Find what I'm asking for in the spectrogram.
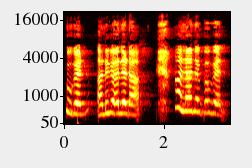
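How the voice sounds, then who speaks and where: A high-voiced performer as a tearful young woman friend. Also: steady tone, very slow, a bit bright, exaggerated voice. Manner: tearful, pleading. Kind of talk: cartoon voice acting.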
